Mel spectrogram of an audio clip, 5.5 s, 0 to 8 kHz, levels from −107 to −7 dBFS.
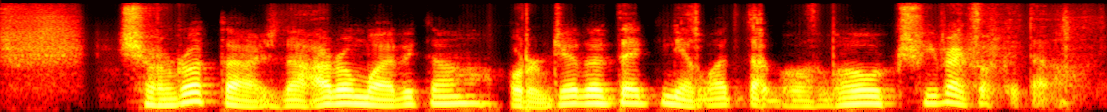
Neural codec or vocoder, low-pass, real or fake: codec, 16 kHz, 0.5 kbps, X-Codec, HuBERT features, trained on LibriSpeech; 7.2 kHz; fake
